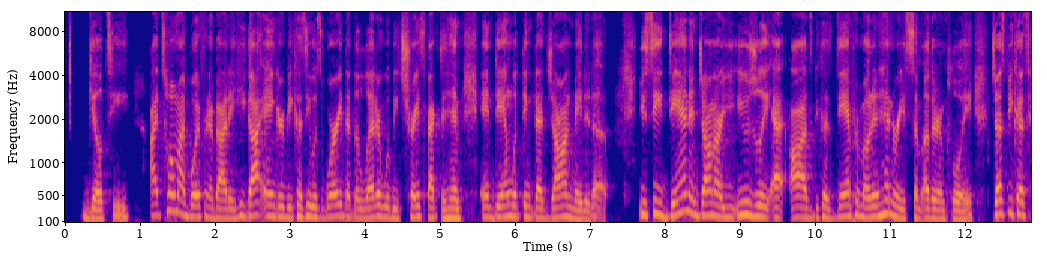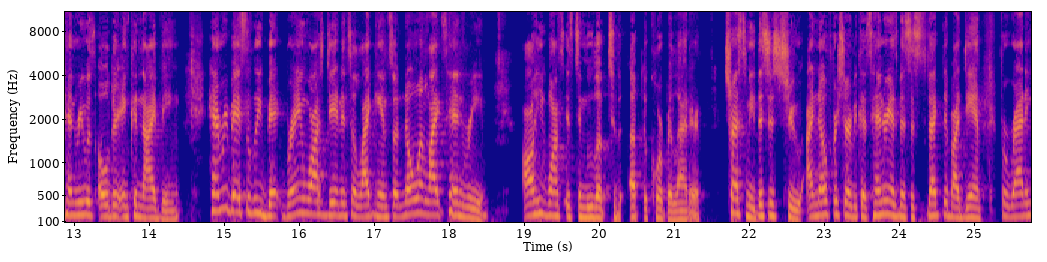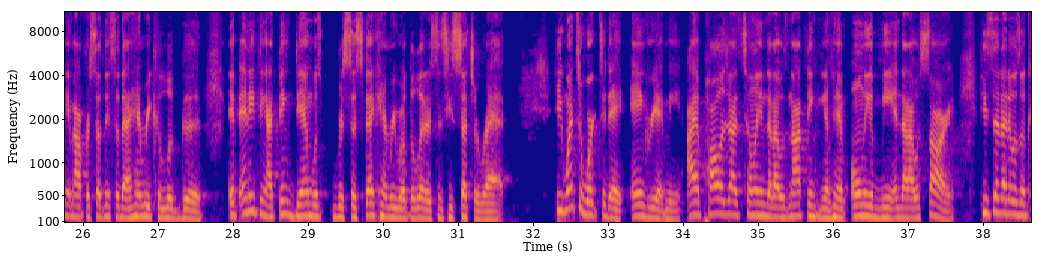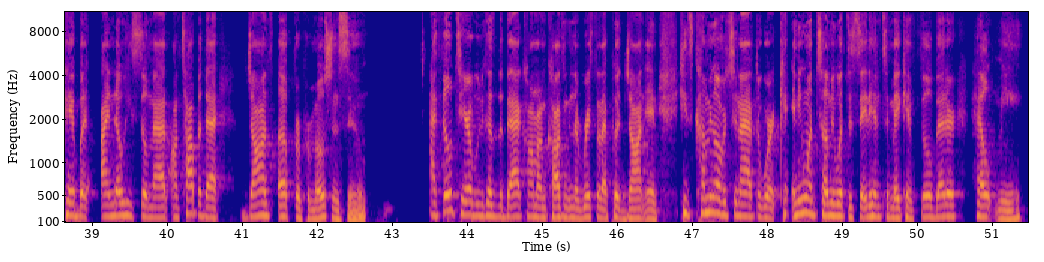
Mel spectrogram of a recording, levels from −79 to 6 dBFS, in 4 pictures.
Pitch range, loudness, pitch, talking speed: 155-190 Hz, -19 LUFS, 170 Hz, 245 wpm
